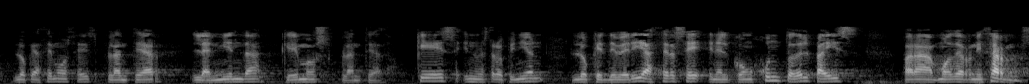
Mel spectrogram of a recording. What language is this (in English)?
Spanish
